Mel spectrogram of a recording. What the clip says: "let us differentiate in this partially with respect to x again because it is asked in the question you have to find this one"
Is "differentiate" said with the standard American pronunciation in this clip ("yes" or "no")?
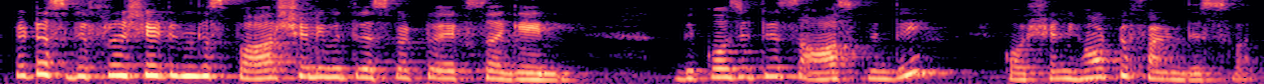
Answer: yes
